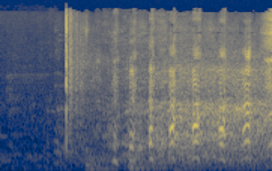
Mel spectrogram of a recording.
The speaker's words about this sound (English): Now go over to God and say, I'm sorry for slapping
